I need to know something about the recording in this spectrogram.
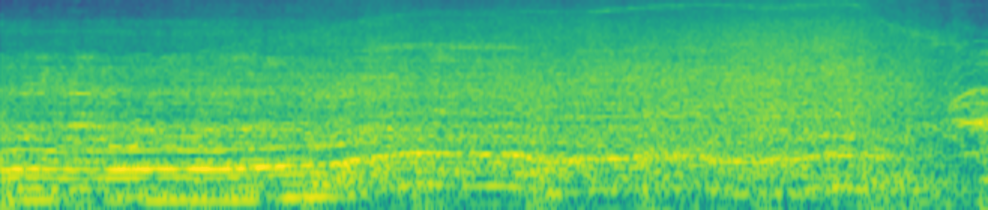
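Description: Pulling tractor engine at full throttle, dragging a weight-transfer sled down the track. The engine note climbs about three seconds in, holds high, and falls away slightly near the end.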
